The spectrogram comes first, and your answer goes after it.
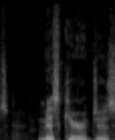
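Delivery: ordinary delivery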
